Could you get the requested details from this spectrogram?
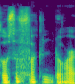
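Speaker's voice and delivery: muttered under the breath. Recalling being twelve and a stepbrother leaving the door open, mumbled under breath. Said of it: "I mumbled under my breath".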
